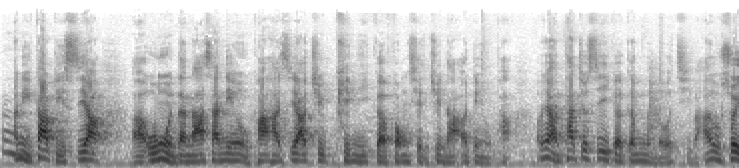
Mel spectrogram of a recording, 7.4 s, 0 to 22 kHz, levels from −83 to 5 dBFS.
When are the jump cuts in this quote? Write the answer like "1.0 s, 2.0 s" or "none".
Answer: none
